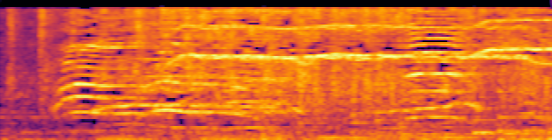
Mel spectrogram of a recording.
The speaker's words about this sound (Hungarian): Egyre csökkenő lelkesedéssel tapsolnak.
